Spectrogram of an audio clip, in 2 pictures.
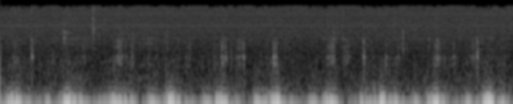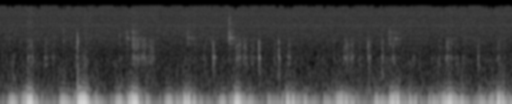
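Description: Footsteps thud and crunch steadily along a path outdoors.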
